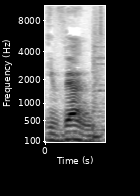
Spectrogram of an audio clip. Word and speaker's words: event: atau lavalinnya harus event Oke stressingnya di syable atau suku kata yang kedua event event nah sementara kalau yang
